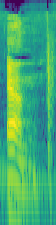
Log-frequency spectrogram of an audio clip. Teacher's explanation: Selanjutnya bunyi N, yang dihasilkan oleh alveolar dan nasal atau rongga hidung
